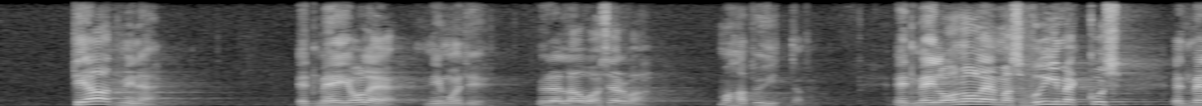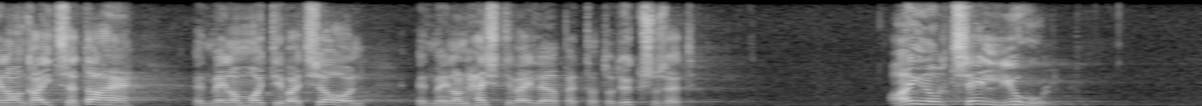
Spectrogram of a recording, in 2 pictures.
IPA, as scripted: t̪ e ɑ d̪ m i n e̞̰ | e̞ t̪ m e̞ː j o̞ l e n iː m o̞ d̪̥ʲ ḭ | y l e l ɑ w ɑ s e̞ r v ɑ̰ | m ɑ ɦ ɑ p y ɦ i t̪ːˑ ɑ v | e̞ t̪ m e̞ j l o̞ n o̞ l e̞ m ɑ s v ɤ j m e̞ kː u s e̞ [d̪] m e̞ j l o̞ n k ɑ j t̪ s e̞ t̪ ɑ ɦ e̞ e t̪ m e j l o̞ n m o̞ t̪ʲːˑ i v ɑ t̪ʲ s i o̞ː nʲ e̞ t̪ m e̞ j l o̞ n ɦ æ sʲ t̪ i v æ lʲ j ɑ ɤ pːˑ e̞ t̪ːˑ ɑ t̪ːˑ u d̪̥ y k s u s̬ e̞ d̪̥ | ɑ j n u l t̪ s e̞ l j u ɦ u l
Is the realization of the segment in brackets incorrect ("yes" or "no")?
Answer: yes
